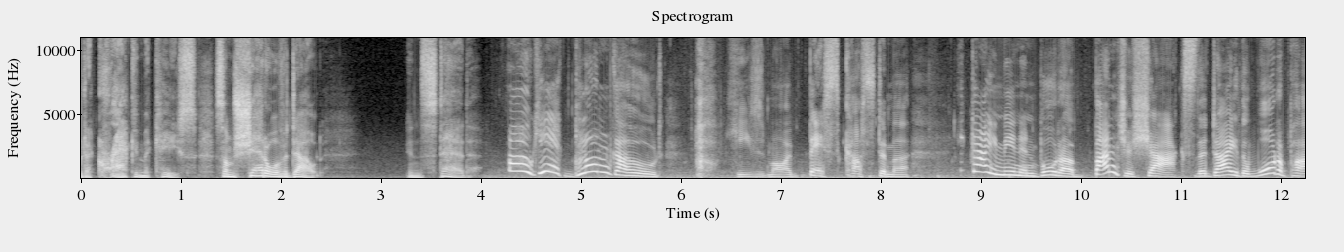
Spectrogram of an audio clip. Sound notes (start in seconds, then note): 4.8 scoffs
